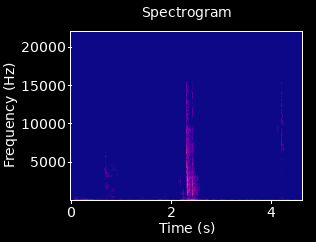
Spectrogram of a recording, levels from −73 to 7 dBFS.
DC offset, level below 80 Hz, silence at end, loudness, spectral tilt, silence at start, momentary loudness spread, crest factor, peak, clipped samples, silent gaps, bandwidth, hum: under 0.1%; -50 dBFS; 0 s; -40 LUFS; -1 dB/octave; 0.05 s; 29 LU; 30 dB; -16 dBFS; under 0.1%; none; 16 kHz; none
